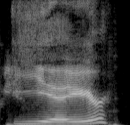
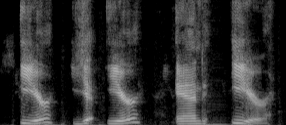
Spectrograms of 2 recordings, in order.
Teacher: so year is a diphthong. Ear is a monophthong.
